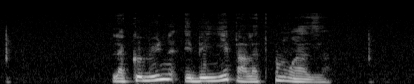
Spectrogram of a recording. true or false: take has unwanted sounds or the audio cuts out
true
